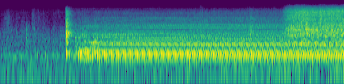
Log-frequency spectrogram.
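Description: Battery-operated tin toy robots switched on: a click about a second in, then a steady whirring of their small electric motors and gears. A hissier mechanical noise joins near the end.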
